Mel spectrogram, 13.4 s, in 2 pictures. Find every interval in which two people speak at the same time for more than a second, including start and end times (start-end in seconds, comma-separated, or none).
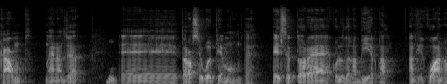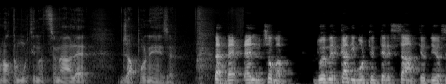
none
